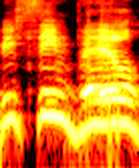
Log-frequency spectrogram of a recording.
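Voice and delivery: very loud, high-pitched yell. Game master voices Celia knocking hard at a player's door, yelling. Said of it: "He yells again".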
